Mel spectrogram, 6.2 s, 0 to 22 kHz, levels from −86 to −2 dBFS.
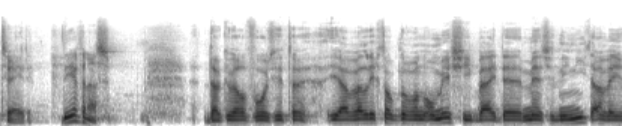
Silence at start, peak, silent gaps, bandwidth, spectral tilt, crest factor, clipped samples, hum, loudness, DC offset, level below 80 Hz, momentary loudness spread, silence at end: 0 s; -6 dBFS; none; 11 kHz; -5.5 dB/octave; 16 dB; under 0.1%; none; -21 LUFS; under 0.1%; -68 dBFS; 17 LU; 0 s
